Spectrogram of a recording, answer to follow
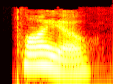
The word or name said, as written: plio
